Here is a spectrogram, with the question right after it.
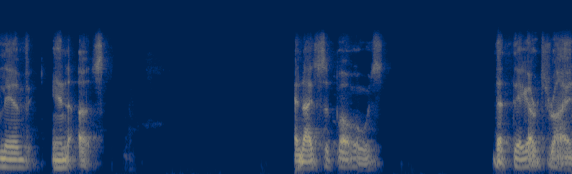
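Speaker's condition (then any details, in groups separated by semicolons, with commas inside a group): Laryngectomy; total laryngectomy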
